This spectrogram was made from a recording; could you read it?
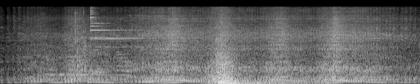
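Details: TMX155 single-cylinder motorcycle converted to 5-speed, idling with light blips after follower and push rod replacement, exhaust covered; earlier clattery, now smooth and even with no knocking. Timing gear and connecting rod bearings also to be replaced.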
